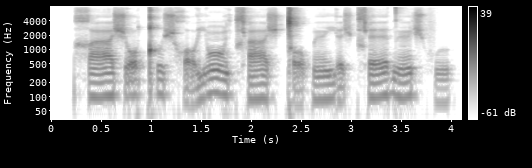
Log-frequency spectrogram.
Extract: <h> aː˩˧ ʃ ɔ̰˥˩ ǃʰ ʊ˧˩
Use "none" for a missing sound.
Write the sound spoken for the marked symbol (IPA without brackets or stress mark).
χ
